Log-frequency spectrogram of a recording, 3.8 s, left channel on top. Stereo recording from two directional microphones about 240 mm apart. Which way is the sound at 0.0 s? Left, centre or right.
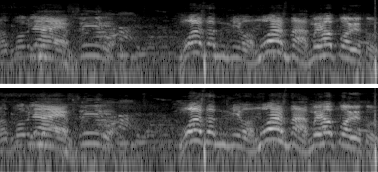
Right.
